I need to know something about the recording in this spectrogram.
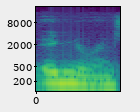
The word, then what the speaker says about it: ignorance: us, of the word ignorance, because of the way it's pronounced. I tell people, start pronouncing it ignorance. Ignorance. Then people will hear the word ignore in it, and the connotation becomes clear.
